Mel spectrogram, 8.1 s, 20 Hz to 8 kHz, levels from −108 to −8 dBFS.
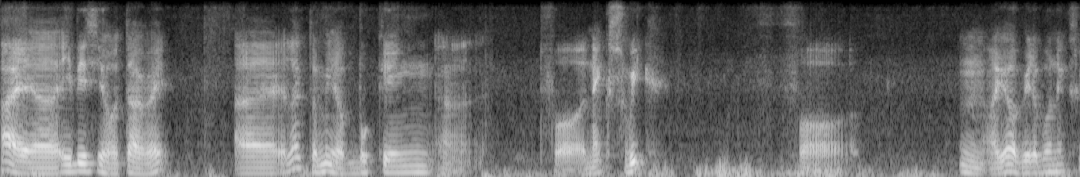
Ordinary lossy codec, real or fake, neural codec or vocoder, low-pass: Opus, 16 kbps; real; none; 7.2 kHz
